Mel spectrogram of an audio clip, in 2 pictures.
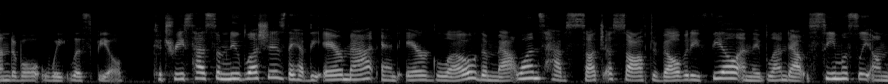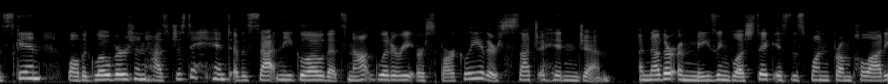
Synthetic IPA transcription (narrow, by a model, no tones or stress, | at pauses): ndɨbl̩ˠweɪʔˡlɨsfḭlˠ | kʰɨtʰɹ̥ishɨz̥sʌ̃mnʉblʌʃɪzðeɪɨvðiʔɛɹmæɾɨ̃nɛɹɡloʊðɨmæʔwʌ̃nz̥əv̥sʌt͡ʃɨsɔftvɛlˠvɨɾifilˠə̰̃nðeɪblɛ̃ndaʊtsĩmləsliʔə̃nðɨskɪ̃n | waɪlˠðɨɡloʊvɜ˞ʒɨ̃nəzd͡ʒʌstɨhɪ̃ntʰʌvɨsæʔn̩iɡloʊðɨtsnət̚ɡ̥lɪɾə˞iʔə˞spɑɹkl̩ˠiðə˞z̥sʌt͡ʃɨɦɪdⁿn̩d͡ʒɛ̰̃m | ɨnʌðə˞ʔɨmeɪzɪ̃ŋblʌʃstɪkɨzðɪswʌ̃nfɹʌ̃mpʰəlɑɾi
